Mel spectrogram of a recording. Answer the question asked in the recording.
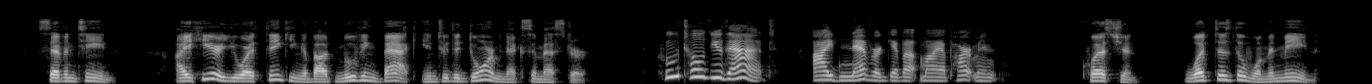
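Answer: She won't move back into the dorm.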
